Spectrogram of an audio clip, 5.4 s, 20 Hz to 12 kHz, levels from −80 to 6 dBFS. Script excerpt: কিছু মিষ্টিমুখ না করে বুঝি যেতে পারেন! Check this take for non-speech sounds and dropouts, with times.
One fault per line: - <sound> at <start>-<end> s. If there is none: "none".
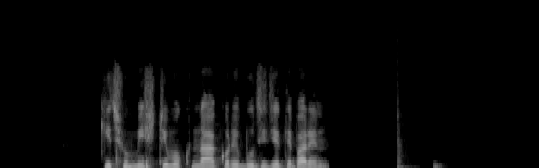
- thud at 4.0-4.2 s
